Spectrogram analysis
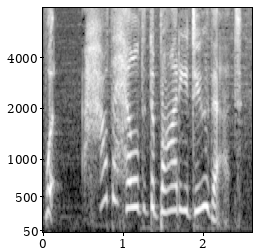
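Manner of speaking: high-pitched, astonished question; amazed disbelief. Acted. Host acting out someone seeing the rash, amazed disbelief. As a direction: marvel in baffled wonder. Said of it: "you look at this on someone's body and you're like".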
